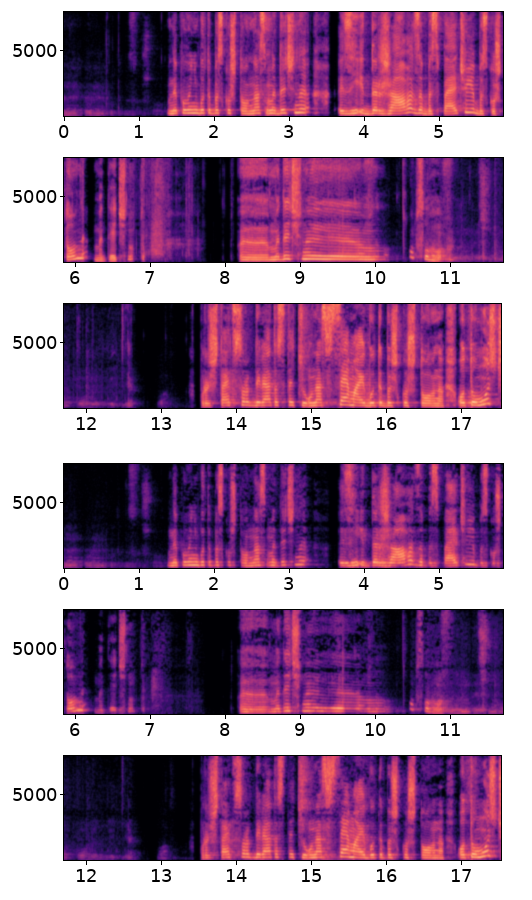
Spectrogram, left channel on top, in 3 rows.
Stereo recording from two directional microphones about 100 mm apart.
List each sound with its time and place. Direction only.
1.5 s speech: 45° left (ahead or behind)
8.2 s speech: 35° left (ahead or behind)
13.4 s speech: 35° left (ahead or behind)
